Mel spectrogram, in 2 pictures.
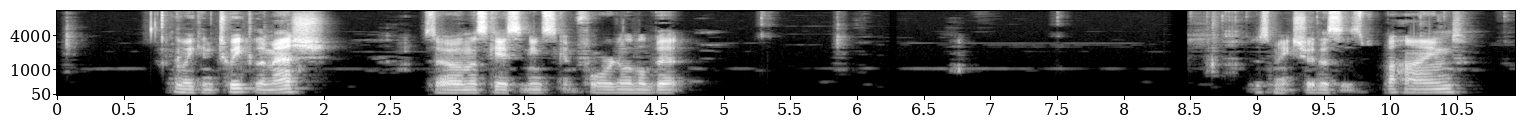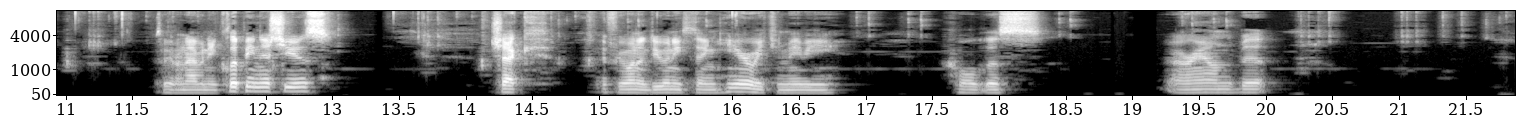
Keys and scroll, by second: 0.0 KP_1, 0.7 Tab, 1.5 KP_1, 1.6 KP_3, 2.4 a, 2.8 a, 5.5 KP_1, 5.7 KP_3, 7.2 g, 10.8 Tab, 11.5 a, 12.5 KP_1, 14.2 Tab, 16.0 g, 17.5 g, 18.7 g, 19.8 g.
